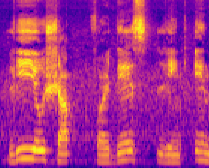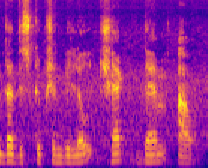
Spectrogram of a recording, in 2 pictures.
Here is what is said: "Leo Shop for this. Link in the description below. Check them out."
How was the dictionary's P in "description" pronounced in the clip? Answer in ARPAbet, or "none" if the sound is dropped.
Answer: P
